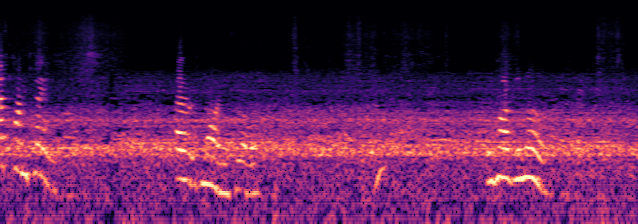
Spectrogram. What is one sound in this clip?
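A boy talks close to a microphone with animation.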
